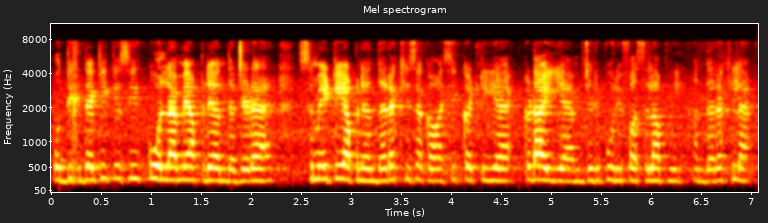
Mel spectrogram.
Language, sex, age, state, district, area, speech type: Dogri, female, 18-30, Jammu and Kashmir, Jammu, rural, spontaneous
